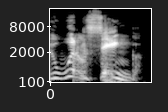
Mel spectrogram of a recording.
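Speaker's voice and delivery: imitated thick Russian accent. Retelling a penguin character's line in a thick russian accent. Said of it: "she's got a really thick Russian accent".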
